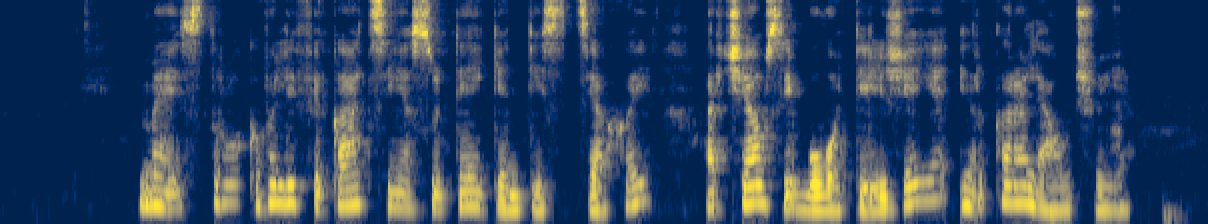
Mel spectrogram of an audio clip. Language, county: Lithuanian, Vilnius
